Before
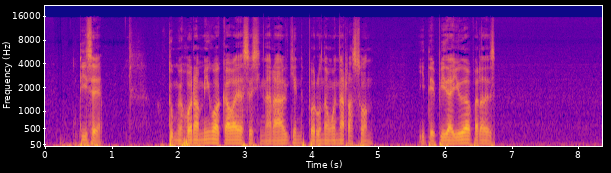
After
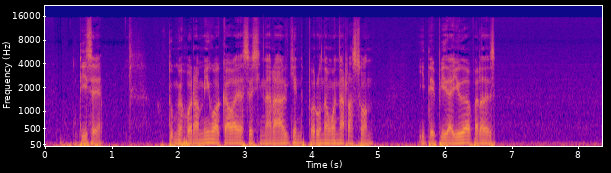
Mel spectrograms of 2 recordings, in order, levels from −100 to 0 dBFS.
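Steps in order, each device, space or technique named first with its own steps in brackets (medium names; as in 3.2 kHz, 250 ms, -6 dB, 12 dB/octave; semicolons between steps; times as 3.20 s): car stereo with a boomy subwoofer (resonant low shelf 120 Hz +6 dB, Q 1.5; peak limiter -13 dBFS, peak gain reduction 9 dB); trim -5 dB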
